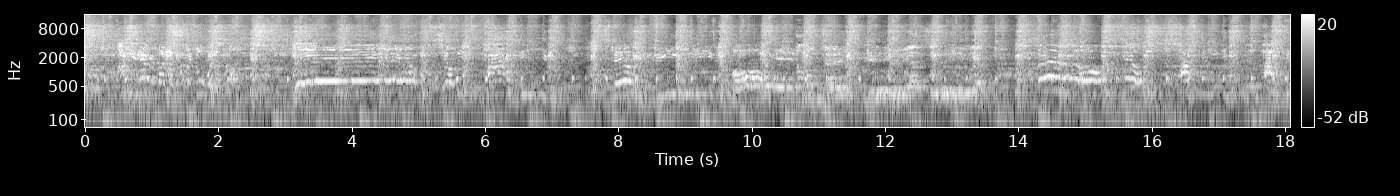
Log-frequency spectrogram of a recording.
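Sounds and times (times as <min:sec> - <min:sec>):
band drum beat: 0:00.0 - 0:18.0
singers holding long notes: 0:09.1 - 0:13.7.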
